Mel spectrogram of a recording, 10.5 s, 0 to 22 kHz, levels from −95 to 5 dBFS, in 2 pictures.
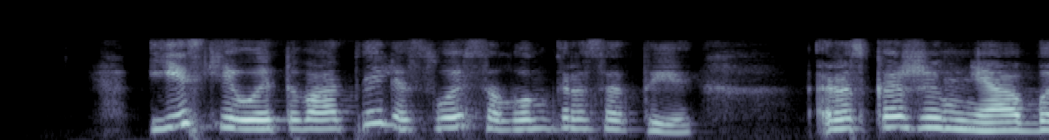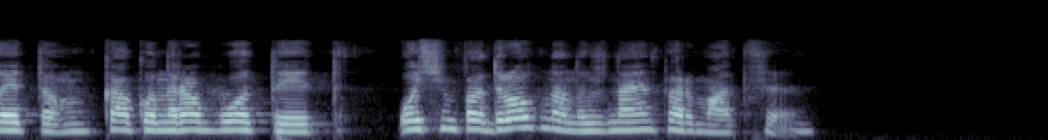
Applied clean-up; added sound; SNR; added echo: neural mask model DeepFilterNet 3.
